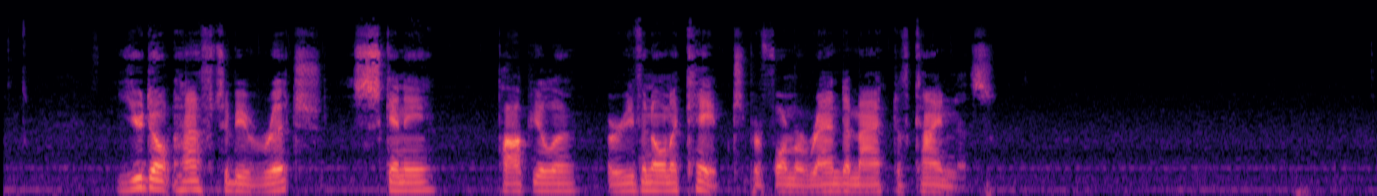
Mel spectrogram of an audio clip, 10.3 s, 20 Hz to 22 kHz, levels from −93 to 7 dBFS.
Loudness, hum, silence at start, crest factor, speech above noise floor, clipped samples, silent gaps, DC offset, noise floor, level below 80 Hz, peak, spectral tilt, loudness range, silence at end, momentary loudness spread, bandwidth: -28 LUFS; none; 0.9 s; 22 dB; 37 dB; under 0.1%; none; under 0.1%; -64 dBFS; -66 dBFS; -8 dBFS; -4 dB/octave; 9 LU; 2.9 s; 13 LU; 13.5 kHz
